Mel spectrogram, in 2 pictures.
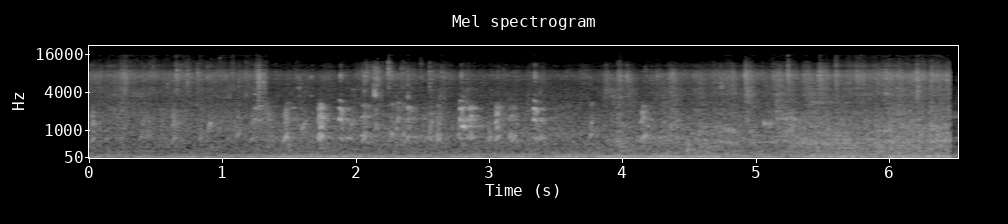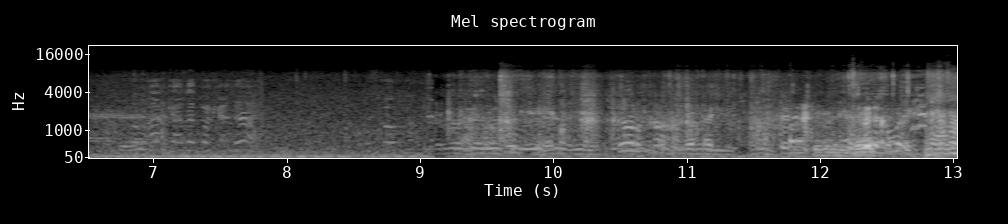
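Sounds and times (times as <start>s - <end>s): partridges clucking and chirping: 0.0s - 6.5s.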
